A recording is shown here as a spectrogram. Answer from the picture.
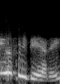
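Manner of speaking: put-on very cheery British accent. Retelling a voice heard while alone with eyes closed, imitating a cheery british voice. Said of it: "in a very cheery British accent".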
